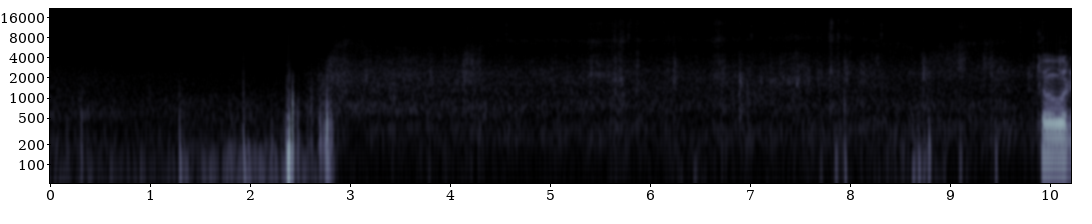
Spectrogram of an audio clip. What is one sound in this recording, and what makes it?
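Footsteps tread on a dirt path through grass.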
